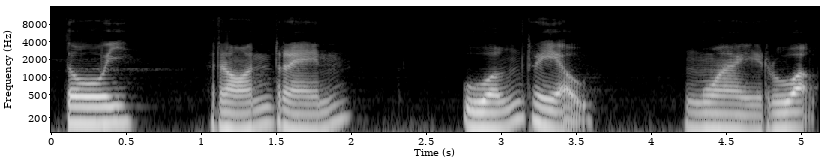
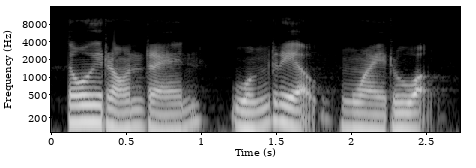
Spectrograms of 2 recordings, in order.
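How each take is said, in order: First: The sentence is spoken somewhat slowly. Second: The sentence is spoken at normal speed. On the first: "Now a little bit faster" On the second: "Now with normal speed"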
